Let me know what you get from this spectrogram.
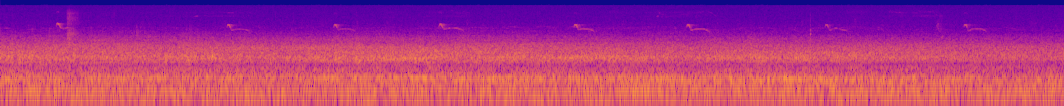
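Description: A small bird calling repeatedly, a short high chirp about once a second, over a steady outdoor background rumble.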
